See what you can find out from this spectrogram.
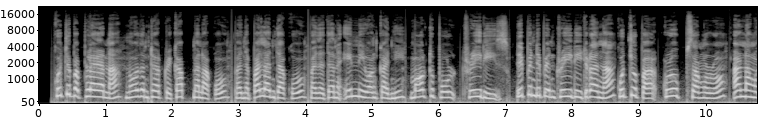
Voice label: Pintupi Luritja; Mutiple Treaties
